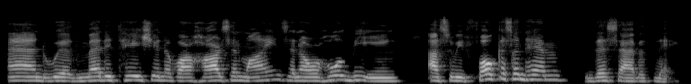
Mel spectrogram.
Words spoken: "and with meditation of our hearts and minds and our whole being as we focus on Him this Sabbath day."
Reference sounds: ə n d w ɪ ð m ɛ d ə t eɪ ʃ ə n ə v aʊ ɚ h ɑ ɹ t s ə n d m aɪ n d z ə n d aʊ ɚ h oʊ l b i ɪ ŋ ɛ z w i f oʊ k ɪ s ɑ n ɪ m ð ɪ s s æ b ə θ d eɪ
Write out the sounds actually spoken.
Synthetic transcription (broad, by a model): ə n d w ɪ ð m ɛ d ə t eɪ ʃ ə n ə v aʊ ɚ h ɑ ɹ t s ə n m aɪ n d z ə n aʊ ɚ h oʊ l b i ɪ ŋ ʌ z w i f oʊ k ɪ s n ɪ m ð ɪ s s æ b ə θ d eɪ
